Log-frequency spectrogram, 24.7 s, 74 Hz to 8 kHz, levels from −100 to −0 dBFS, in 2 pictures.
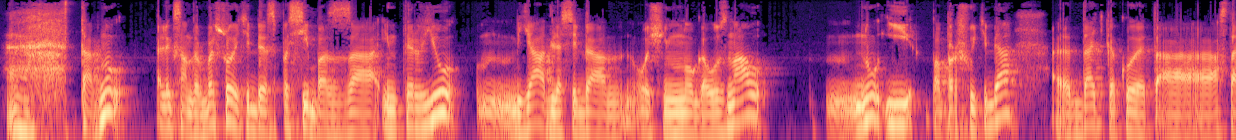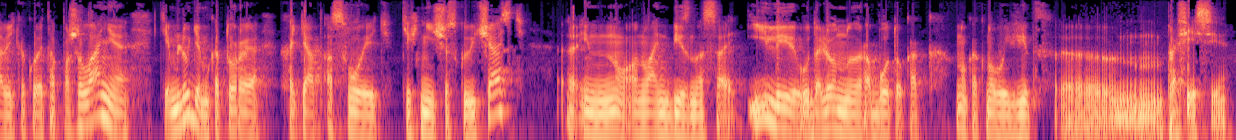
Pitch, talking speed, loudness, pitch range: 95 Hz, 105 wpm, -13 LUFS, 90-105 Hz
